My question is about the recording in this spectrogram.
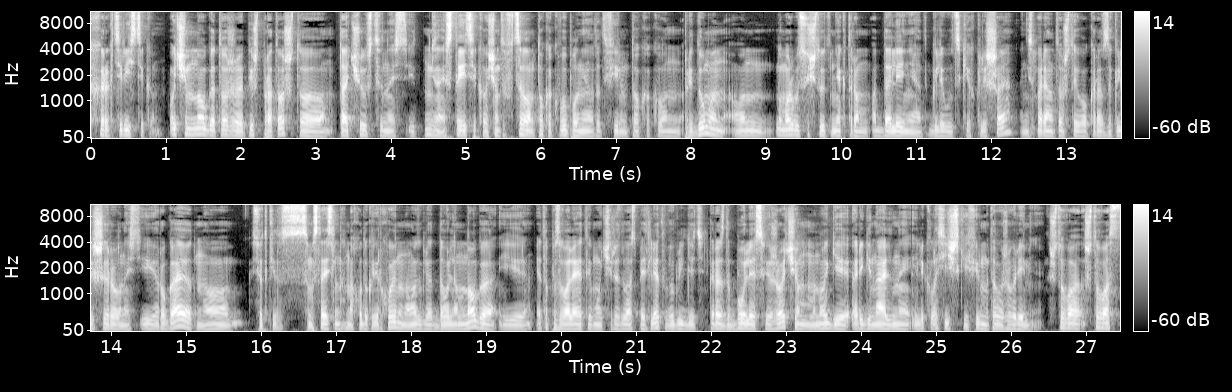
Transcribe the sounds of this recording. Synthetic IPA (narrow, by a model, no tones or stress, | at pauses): xəɾəktʲɪɾʲisʲtʲɪkə̰o̞t͡ɕɪnʲmno̞ɡət̪o̞ʐɨpʲiʂʊ̥t̪̚pɾɐt̪o̞ʂt̪ot̪at͡ɕust̪vʲɪnːəsʲtʲinunʲɪznaʊɛst̪etʲɪkəvoɕɪmt̪əft̪sɛlˠəmt̪o̞kakvɨpəlˠnʲɪnɛt̪ət̪fʲilʲmt̪o̞kako̞npɾʲɪd̪uməno̞nnumoʐɨd̪bɨtʲsʊɕːst̪vuːɪt̪vnʲe̞kə̥t̪əɾəmɐd̪ːɐlʲenʲɪːɐt̪ɡəlʲɪvut̪skʲɪxklʲɪʂɛnʲɪsmɐt̪ɾʲanɐt̪o̞ʂt̪ojɪvo̞kɐkɾaszəklʲɪʂɨɾəvənːəsʲtʲiɾʊɡajʊt̪no̞fsʲot̪ə̥kʲɪsːəməst̪ɐjatʲɪlʲnɨxnɐxo̞d̪əkvʲɪrxovʲɪnənɐmo̞jvzɡlʲat̪̚d̪ɐvo̞lʲnəmno̞ɡəiɛt̪əpəzvɐlʲæjɪt̪jɪmut͡ɕɪɾʲɪzd̪vasɨ̥tʲpʲɛtʲlʲe̞t̪vɨɡlʲɪdʲɪtʲɡ̥ɐɾazd̪əbo̞lʲɪjəsvʲɪʐo̞t͡ɕemːno̞ɡʲɪjəʔɐɾʲɪɡʲɪnalʲnɨjəʔilʲɪklˠɐsʲit͡ɕɪ̥skʲɪjəfʲilʲmɨt̪ɐvo̞ʐɨvɾʲemʲɪnʲɪ̰ʂt̪ovaʂt̪o̞vas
